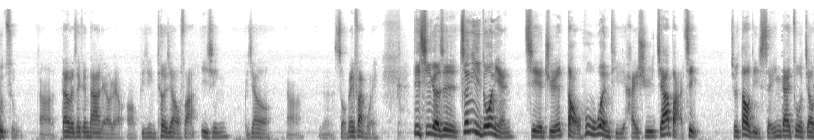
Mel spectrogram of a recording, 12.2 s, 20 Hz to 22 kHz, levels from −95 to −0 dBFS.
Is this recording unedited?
yes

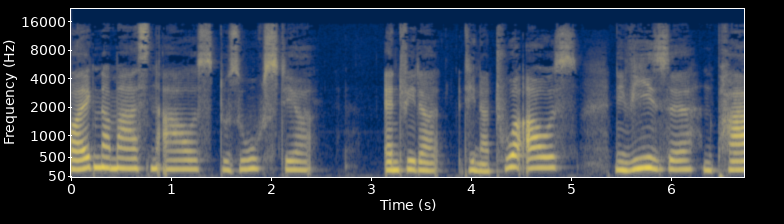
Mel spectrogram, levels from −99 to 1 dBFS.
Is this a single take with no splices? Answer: yes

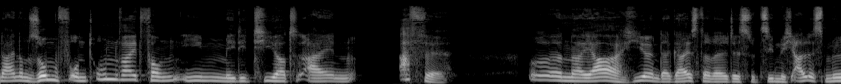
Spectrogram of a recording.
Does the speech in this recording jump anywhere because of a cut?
no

